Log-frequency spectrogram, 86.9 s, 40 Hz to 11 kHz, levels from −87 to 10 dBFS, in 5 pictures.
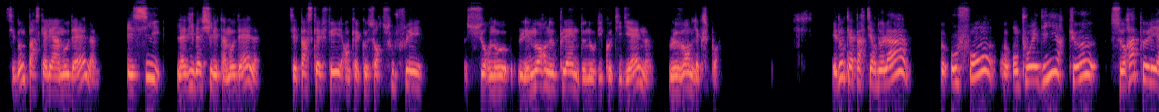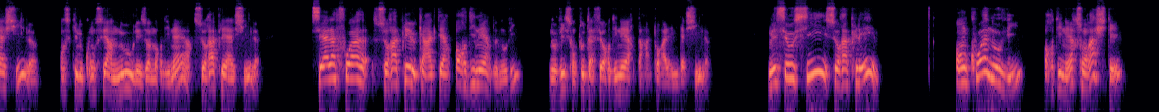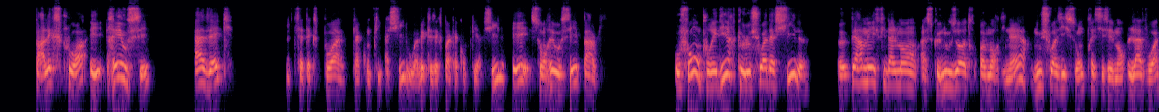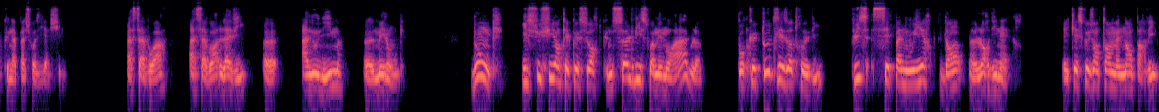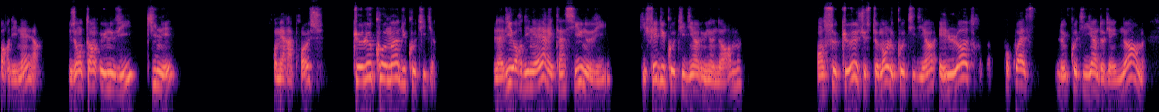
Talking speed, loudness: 155 wpm, -22 LUFS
